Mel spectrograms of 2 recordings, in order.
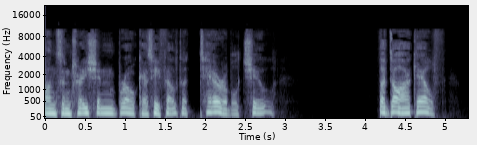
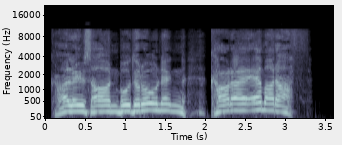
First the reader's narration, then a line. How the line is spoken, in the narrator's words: From the other side of the door came a wail of disappointment, failure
